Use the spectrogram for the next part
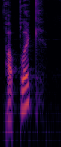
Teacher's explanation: public, 2 syllables, the stress on the beginning.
